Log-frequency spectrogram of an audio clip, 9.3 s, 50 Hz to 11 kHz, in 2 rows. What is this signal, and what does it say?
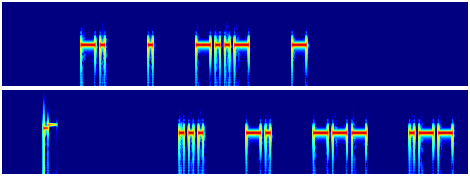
Morse code, heard as a keyed tone, about 25 wpm, spaced as for 14 wpm, 700 Hz. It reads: NEXT SNOW
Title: 3x Character Spacing - Top 500 Words - 25wpm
